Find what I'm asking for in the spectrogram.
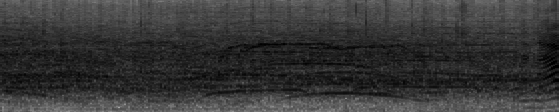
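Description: Softball crowd at Veterans Memorial Park cheering after a ball-four walk at the CAA championship, Hofstra against James Madison, a steady roar of cheers and whoops spreading across the stands, with a swell near the end.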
